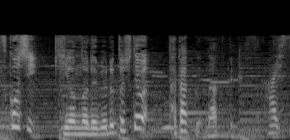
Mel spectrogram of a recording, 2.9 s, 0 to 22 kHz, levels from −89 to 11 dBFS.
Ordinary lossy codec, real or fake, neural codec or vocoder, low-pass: none; real; none; none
